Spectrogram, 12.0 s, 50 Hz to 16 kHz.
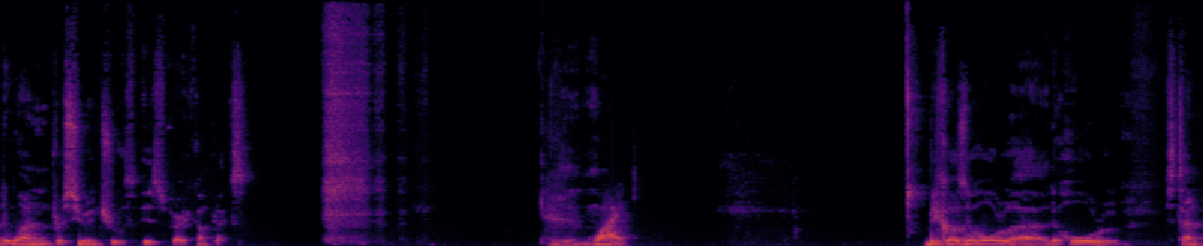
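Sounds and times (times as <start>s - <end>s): breathy exhale: 7.2s - 8.0s.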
